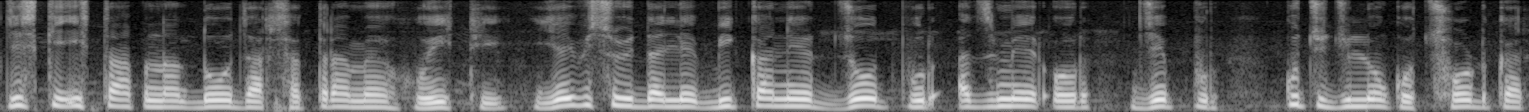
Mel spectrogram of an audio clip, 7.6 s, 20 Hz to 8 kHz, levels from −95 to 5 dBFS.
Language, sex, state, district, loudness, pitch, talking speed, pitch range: Hindi, male, Rajasthan, Bikaner, -14 LUFS, 170 Hz, 155 wpm, 160-185 Hz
